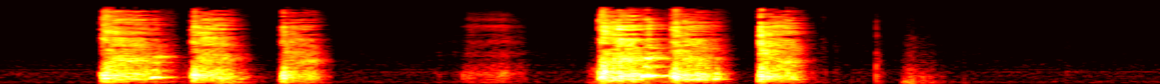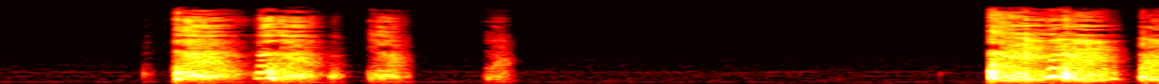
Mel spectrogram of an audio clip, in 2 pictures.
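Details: Deep cough in someone feeling a bit better: about a dozen deep, forceful coughs in four short bouts of three or four, with quiet pauses between.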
